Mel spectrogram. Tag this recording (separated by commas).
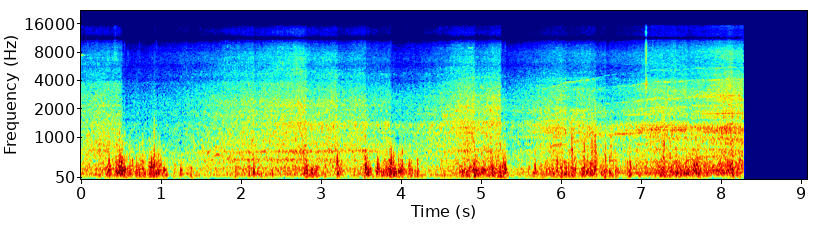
Vehicle, Truck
